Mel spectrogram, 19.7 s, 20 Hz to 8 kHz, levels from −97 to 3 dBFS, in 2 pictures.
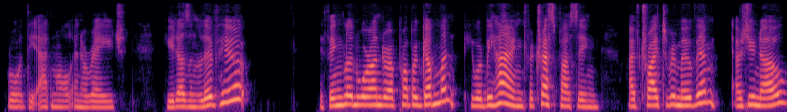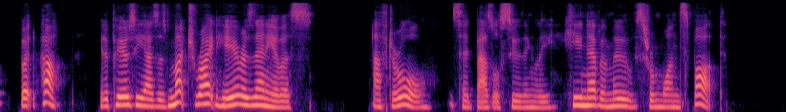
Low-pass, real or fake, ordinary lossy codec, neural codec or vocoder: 7.2 kHz; fake; MP3, 48 kbps; codec, 16 kHz, 4.8 kbps, FACodec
